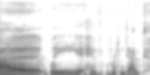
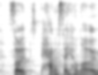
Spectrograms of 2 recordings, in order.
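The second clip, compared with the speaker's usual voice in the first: usual speaking voice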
